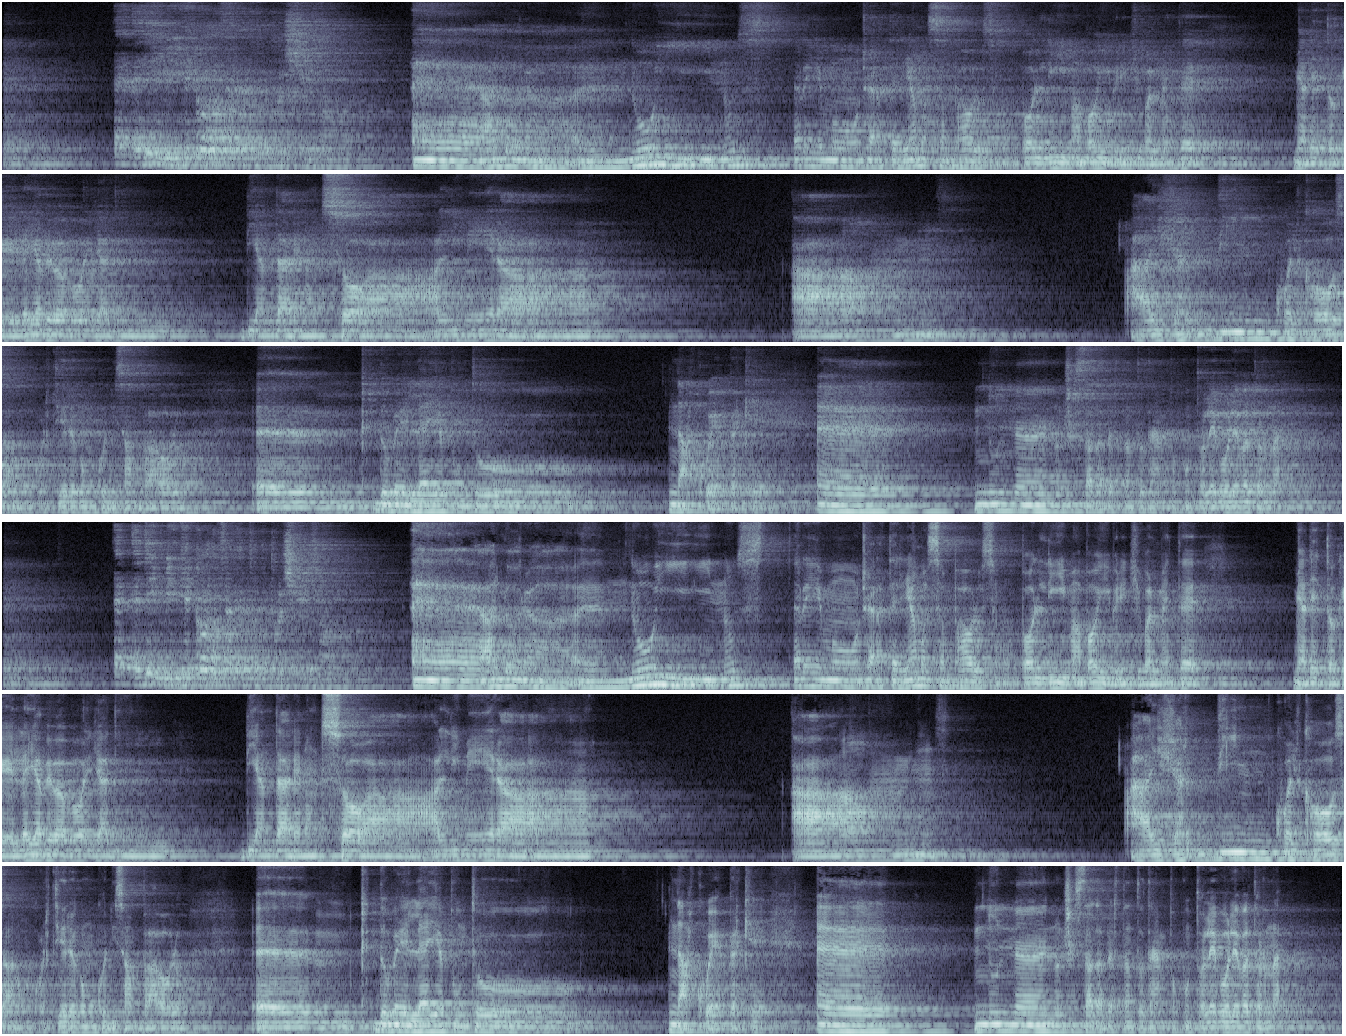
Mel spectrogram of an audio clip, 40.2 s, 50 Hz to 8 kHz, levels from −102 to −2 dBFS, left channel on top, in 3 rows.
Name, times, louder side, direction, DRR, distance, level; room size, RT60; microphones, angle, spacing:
voice 1, 1.1-3.3, equal, 65° right, -4 dB, 2.6 m, -29 dB
voice 2, 4.1-7.6 7.9-12.0 12.9-15.1 15.8-19.4 21.3-22.9 24.6-29.1 29.3-32.6 33.5-35.7 36.6-39.6, right 3 dB, 80° right, 7 dB, 0.7 m, -24 dB
17.0 x 7.1 x 5.3 m, 2.7 s
head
